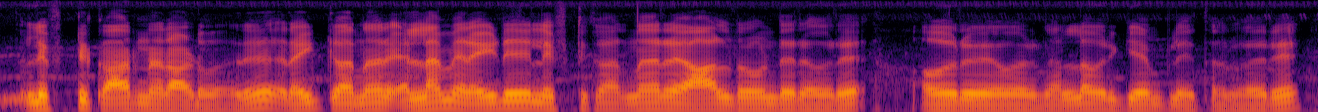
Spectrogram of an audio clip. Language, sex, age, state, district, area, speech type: Tamil, male, 18-30, Tamil Nadu, Kallakurichi, urban, spontaneous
